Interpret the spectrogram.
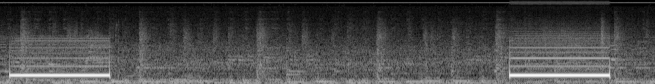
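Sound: telephone ringing tone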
